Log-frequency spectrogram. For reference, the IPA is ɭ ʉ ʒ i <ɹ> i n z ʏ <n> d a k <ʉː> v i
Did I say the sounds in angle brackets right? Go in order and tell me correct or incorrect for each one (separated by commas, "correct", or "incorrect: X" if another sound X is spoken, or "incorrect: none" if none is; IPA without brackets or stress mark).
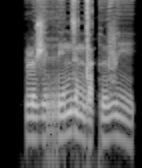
incorrect: r, correct, incorrect: ʉ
